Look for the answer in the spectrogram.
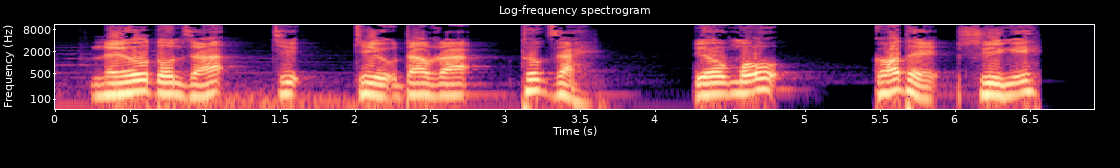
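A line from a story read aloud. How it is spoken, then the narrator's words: Stammering in anguish. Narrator (Vietnamese): Cung thần ra chiều vô cùng đau khổ, lắp bắp nói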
